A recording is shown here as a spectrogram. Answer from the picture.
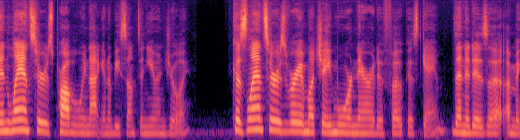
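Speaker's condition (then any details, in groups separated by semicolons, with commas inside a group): No condition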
